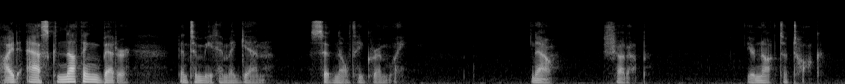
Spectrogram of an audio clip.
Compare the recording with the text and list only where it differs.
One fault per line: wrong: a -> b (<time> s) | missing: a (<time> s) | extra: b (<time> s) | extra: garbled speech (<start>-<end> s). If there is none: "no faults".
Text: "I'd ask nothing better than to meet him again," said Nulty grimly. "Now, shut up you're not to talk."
no faults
